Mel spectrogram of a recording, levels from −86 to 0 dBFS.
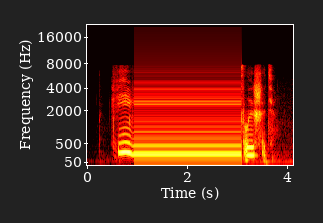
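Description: At 0.96 s the speech stops moving and a system hang loop takes over until 3.09 s. The machine or its audio driver froze, but the sound hardware kept playing the same little ring buffer over and over. Each pass is only 20 ms long, so it repeats 50 times a second, well over a hundred times in all. Because the loop is so short, you don't hear a stutter. It's a steady, flat buzz pitched at 50 Hz, and then normal audio picks up again.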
